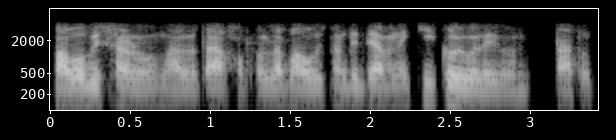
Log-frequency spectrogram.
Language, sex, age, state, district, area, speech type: Assamese, male, 30-45, Assam, Biswanath, rural, conversation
